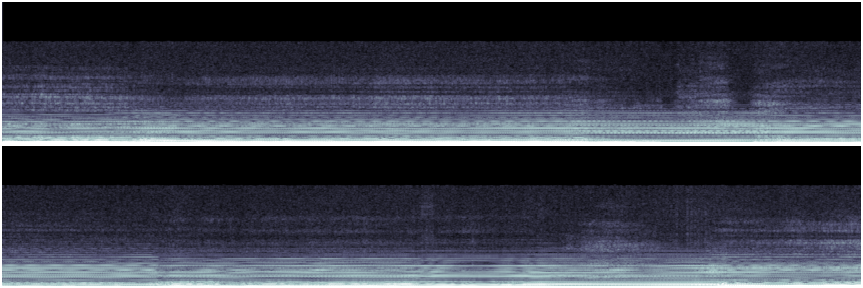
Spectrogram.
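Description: Harmonium playing sustained reedy chords that change every couple of seconds, with a man's voice chanting along on long held notes.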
